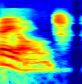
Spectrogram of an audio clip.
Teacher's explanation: Não pronuncio E, então, ó, fail, tô com a língua no céu da boca, põe esse desenho para fechar, failed.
